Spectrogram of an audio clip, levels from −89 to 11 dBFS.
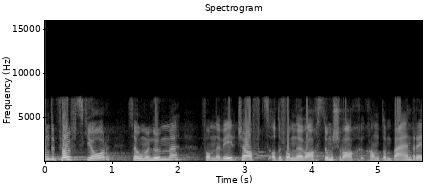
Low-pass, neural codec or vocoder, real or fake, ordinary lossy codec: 7.2 kHz; none; real; none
